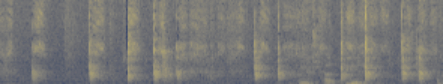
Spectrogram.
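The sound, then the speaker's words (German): Writing on a board during a lecture produces many short, scratchy strokes in irregular bursts, each a quick rasp followed by a brief pause. “Ich schreibe ihn jetzt hier herüber, weil er wirklich was anderes ist.”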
